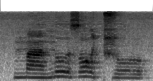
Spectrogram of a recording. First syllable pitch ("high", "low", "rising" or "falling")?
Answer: low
